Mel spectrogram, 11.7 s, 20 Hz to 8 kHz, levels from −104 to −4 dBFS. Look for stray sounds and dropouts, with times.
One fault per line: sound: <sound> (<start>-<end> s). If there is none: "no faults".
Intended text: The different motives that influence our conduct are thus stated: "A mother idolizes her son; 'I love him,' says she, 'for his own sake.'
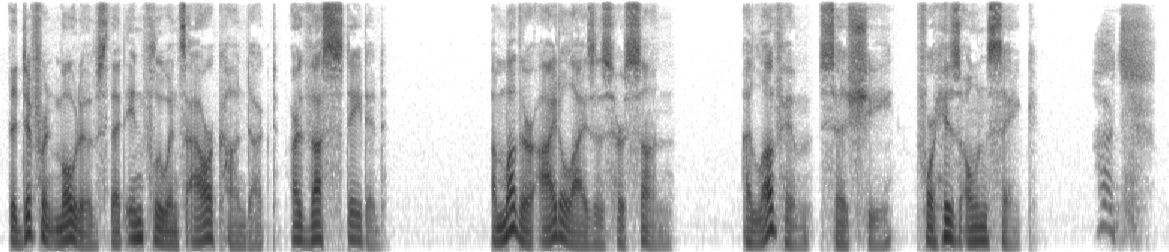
sound: sneeze (10.9-11.6 s)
